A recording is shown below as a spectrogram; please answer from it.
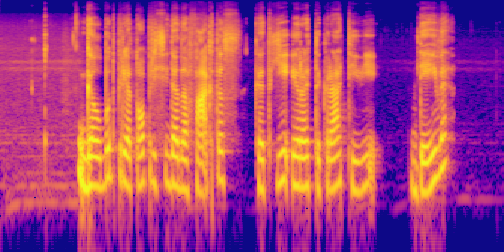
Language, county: Lithuanian, Vilnius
